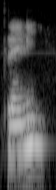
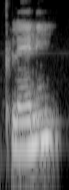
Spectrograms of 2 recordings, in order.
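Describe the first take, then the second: First: The T after the N is dropped. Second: The T after the N is clearly pronounced.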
